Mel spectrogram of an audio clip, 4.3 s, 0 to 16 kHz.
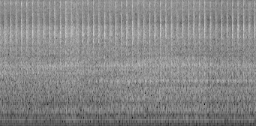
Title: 2015 Audi A4 CPM knocking sound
